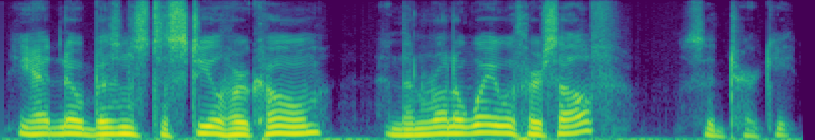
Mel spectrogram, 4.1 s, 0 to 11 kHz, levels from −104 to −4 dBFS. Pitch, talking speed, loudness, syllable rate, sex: 150 Hz, 235 wpm, -13 LUFS, 6.2 syllables/s, male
